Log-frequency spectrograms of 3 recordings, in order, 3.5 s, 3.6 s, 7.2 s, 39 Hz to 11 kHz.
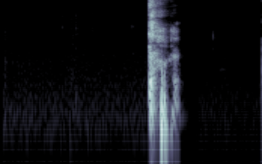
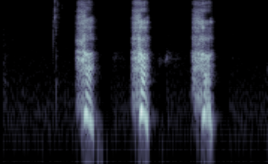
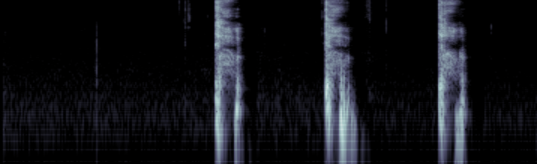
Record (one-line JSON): {"cough_length": "3.5 s", "cough_amplitude": 32673, "cough_signal_mean_std_ratio": 0.19, "exhalation_length": "3.6 s", "exhalation_amplitude": 20836, "exhalation_signal_mean_std_ratio": 0.32, "three_cough_length": "7.2 s", "three_cough_amplitude": 26901, "three_cough_signal_mean_std_ratio": 0.23, "survey_phase": "beta (2021-08-13 to 2022-03-07)", "age": "45-64", "gender": "Female", "wearing_mask": "No", "symptom_none": true, "smoker_status": "Never smoked", "respiratory_condition_asthma": false, "respiratory_condition_other": false, "recruitment_source": "REACT", "submission_delay": "1 day", "covid_test_result": "Negative", "covid_test_method": "RT-qPCR"}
